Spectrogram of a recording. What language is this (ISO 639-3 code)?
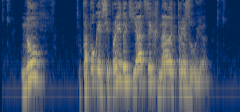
ukr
